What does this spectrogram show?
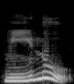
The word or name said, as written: mi2lu4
